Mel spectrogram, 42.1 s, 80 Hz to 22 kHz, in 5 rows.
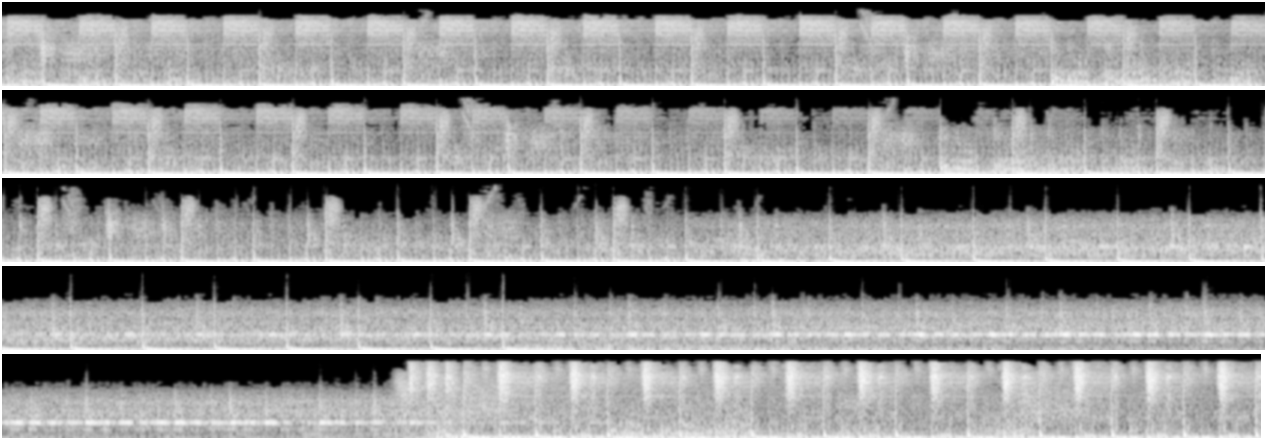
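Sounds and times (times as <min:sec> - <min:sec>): ticking hi-hats: 0:00.0 - 0:28.9, 0:36.3 - 0:42.0
techno kick drum: 0:00.0 - 0:32.4, 0:36.3 - 0:42.0
steady low bass: 0:00.0 - 0:34.5, 0:35.5 - 0:42.0.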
